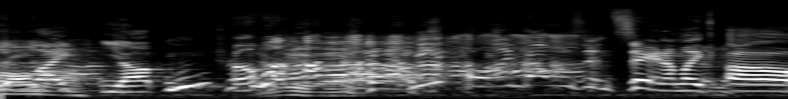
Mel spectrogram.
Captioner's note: laughing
